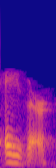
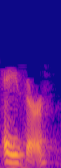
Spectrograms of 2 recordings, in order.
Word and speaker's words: ezer: So the word here, it's a Hebrew word, and it's spelled E-Z-E-R, and it's pronounced Azer. I always would say Ezer, but it's Azer.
